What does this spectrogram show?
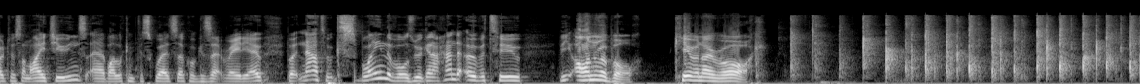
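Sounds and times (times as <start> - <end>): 
speech: 0.0 - 7.7
round of applause: 7.9 - 11.3.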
